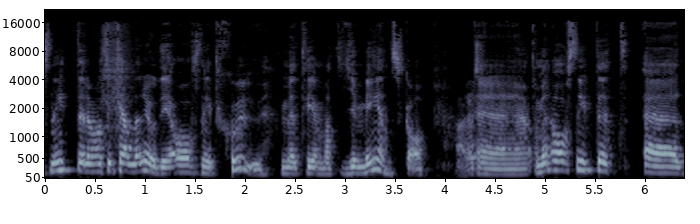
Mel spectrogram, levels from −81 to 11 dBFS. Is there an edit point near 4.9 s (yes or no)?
yes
